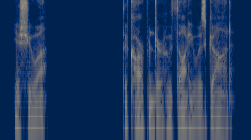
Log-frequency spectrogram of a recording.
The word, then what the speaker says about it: Yeshua: Jesus, the voices said, pronouncing it in the original Hebrew. Yeshua.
